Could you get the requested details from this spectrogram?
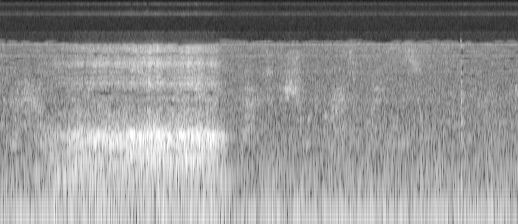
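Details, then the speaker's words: Snoring in an adult man with a severe snoring problem: one long, loud, rough rattling snore lasting about two seconds, sounding like fighting for air, then quieter breathing. "I can just hear yourself fighting for air."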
